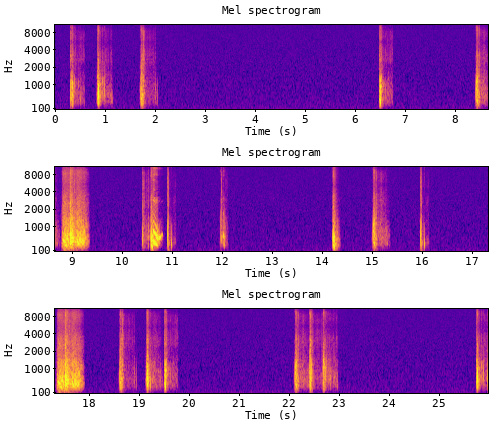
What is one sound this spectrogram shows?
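Footsteps tap on stone floors.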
